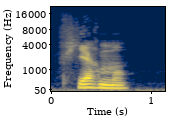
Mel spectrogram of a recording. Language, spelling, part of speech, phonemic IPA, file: French, fièrement, adverb, /fjɛʁ.mɑ̃/, Fr-fièrement.ogg
- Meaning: proudly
